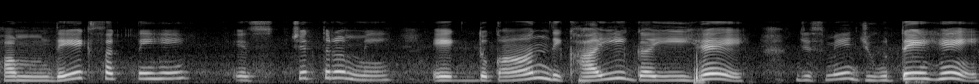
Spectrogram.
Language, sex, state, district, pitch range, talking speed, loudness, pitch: Hindi, female, Madhya Pradesh, Dhar, 185-270 Hz, 90 wpm, -18 LUFS, 210 Hz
